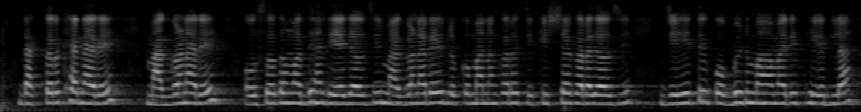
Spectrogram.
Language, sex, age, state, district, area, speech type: Odia, female, 18-30, Odisha, Dhenkanal, rural, spontaneous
